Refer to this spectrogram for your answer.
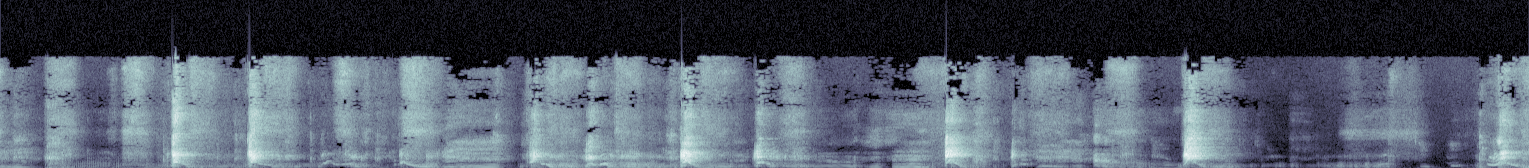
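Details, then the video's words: Two pug sisters, aged four and two, playing together in bed in the morning; short rough growls and sharp barks in uneven bursts, some closely spaced, others separated by brief quiet gaps. "Funny pug sisters playing in bed"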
